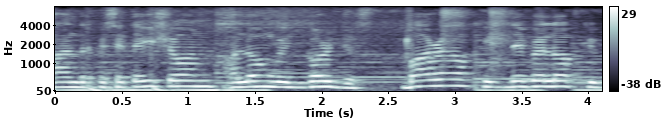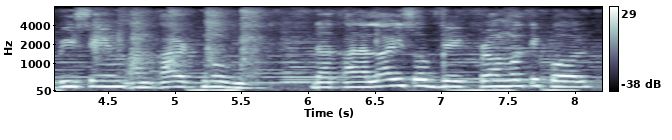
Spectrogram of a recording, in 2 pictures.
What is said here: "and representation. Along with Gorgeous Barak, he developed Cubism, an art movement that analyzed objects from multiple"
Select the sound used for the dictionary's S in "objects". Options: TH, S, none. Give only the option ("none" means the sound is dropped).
none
